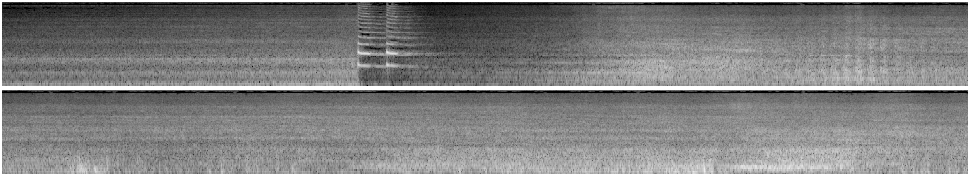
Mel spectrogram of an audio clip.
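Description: Train horn giving two short blasts, then a train passing through the station at speed, the noise of wheels on rails building and staying loud to the end.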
